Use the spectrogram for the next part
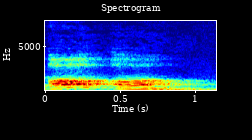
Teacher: आ और आ का उच्चारण स्थान कहां से होगा? कंठ से।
